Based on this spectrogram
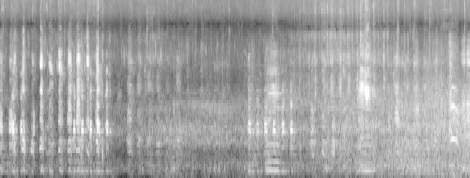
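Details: Farmyard African and Toulouse geese meeting another animal: a rapid string of nasal cackles at first, a quieter stretch with rumbling, then a sharp clear honk and rising background noise.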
